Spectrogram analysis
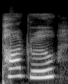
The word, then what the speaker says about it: patru: tre, pronounced like tre, patru, pronounced like padru, sinci, pronounced like chinchi,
